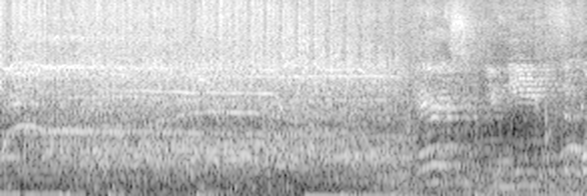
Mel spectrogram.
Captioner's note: crowd cheering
